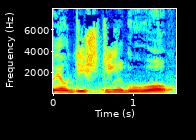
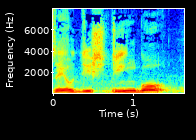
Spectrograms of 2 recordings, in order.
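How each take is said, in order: First: A U sound follows the G before the O. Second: The G is followed directly by the O. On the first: The speaker calls it wrong. "e não eu distinguo" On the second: The speaker calls it right. "nós dizemos eu distingo"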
